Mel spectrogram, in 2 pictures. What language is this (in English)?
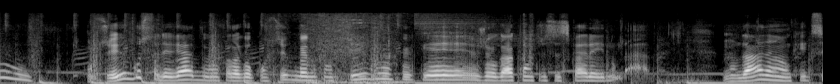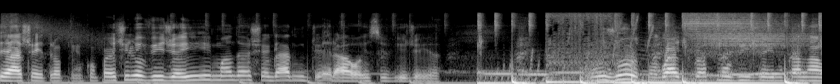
Portuguese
